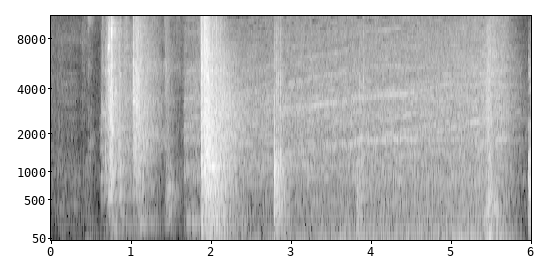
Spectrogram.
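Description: A door slams shut about two seconds in, ringing briefly, followed by a steady background hum with a few faint knocks.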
